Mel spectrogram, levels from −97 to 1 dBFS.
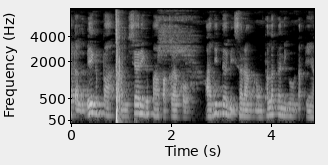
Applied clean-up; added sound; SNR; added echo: classical method log-MMSE.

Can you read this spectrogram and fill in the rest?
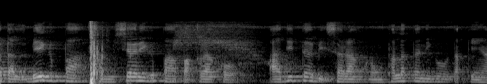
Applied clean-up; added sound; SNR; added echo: none; Tools; -3 dB; none.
